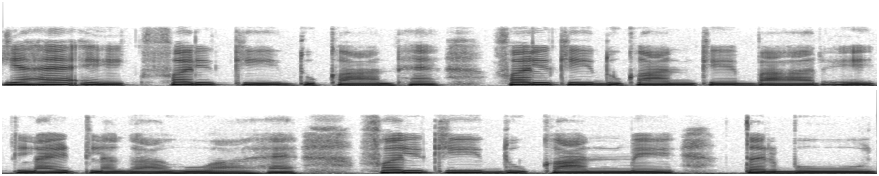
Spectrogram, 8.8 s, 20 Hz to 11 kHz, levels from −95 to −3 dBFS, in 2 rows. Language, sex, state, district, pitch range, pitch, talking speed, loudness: Hindi, female, Goa, North and South Goa, 195-215 Hz, 200 Hz, 150 wpm, -12 LUFS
